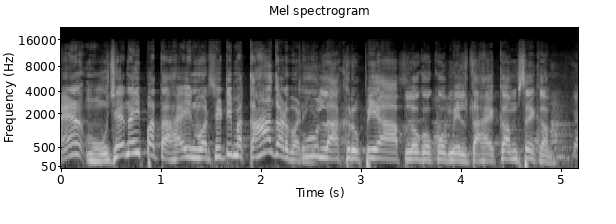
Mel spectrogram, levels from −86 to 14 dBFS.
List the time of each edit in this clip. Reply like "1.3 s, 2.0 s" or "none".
2.4 s

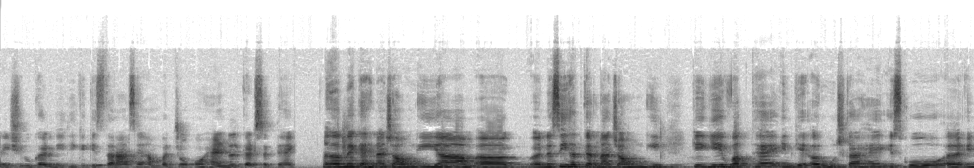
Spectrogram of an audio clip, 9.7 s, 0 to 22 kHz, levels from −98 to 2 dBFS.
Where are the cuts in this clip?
2.9 s

